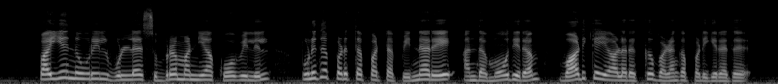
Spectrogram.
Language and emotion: Tamil, neutral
